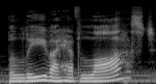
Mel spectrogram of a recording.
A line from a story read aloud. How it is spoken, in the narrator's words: repeated Dame Grumble scornfully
